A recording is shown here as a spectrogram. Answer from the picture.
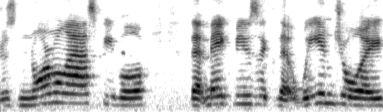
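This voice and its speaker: This woman speaks with a Southern Appalachian accent. Her intonation is fairly even. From US South, southwest Virginia. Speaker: metal band musician. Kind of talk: casual chat.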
